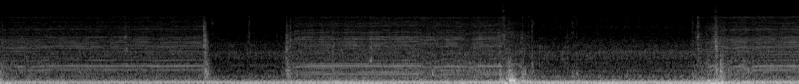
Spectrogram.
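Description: Electric sunroof on a 1987 Porsche 911 Carrera Coupe cycling open and closed: a smooth, steady motor whine inside the cabin with brief clicks where the roof stops and reverses direction, heard alone.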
